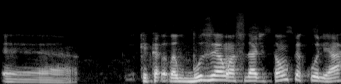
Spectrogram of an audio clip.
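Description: This man speaks at a moderate pace in a fairly high pitch, with lively intonation. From Rio de Janeiro, Brazil. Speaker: researcher and author. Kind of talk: interview. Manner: halting, many repetitions.

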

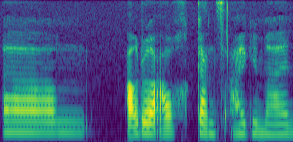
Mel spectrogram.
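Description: A woman is speaking. Her tone is dark and mellow. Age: 20s. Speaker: podcast host. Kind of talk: solo monologue podcast. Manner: hesitant with many filler sounds.

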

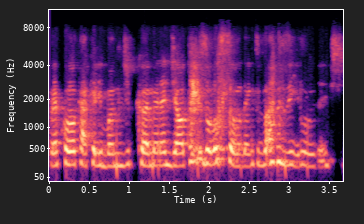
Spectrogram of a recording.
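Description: Noticeable background noise sits behind a woman speaking at a very fast pace. Her fairly high voice has a monotone, flat intonation. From Brazil, Santos. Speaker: podcast co-host, film critic. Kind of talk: casual chat.

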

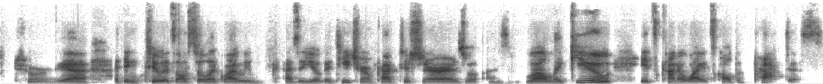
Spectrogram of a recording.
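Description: Against a quiet background, a woman with a very deep, low pitch talks at a fairly quick pace in an American accent, her loudness swinging widely. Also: ordinary pitch variation. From New Jersey. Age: 40s. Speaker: podcast host and yoga teacher. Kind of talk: podcast interview.

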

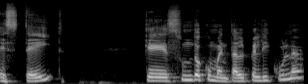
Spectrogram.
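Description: A man with a high pitch and ordinary pitch variation talks fairly slowly. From Mexico. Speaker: podcast host. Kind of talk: casual chat.

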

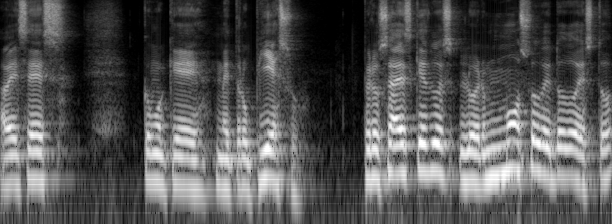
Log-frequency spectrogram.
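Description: The speaker is a man with a fairly high voice. Audible room echo surrounds his speech. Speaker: pastor. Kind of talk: sermon. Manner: conversational, with frequent fillers.

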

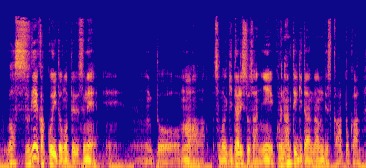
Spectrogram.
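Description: Noticeable background noise sits behind a man whose very deep, low pitch makes very wide swings. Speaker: podcast host and gardener. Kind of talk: casual chat. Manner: chatty, filler-heavy.

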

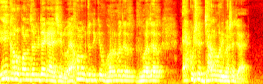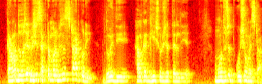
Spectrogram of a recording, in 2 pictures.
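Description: Audible room echo surrounds a voice whose pitch varies in an ordinary way. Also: man, high pitch for a man. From grew up abroad (Saudi Arabia), Bangladeshi family. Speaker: e-commerce founder. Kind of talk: casual interview. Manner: loud; animated.

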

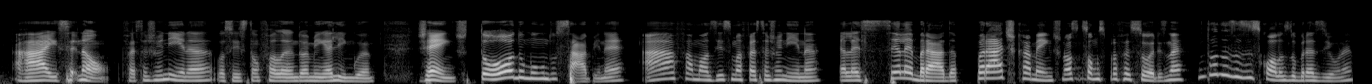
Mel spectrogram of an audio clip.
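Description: An animated woman with a southeastern Brazilian accent talks at a moderate pace and medium pitch, her intonation lively. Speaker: podcast co-host, teacher. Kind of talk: casual educational chat.

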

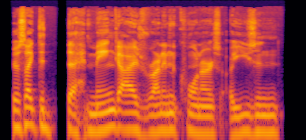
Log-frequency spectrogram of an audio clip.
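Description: A man with an American accent speaks in a normal speaking voice at a fairly low pitch and moderate pace. The sound is dry and close with no echo, in a very clean recording with a silent background. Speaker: police officer and narcotics instructor. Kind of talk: casual chat. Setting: studio.

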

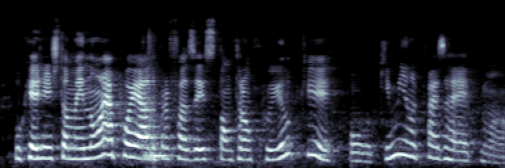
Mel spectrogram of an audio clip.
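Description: Over noticeable background noise, a woman talks at a high pitch and a fairly quick pace, with very wide pitch swings and hardly any pauses. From Minas Gerais, Zona da Mata (Ubá). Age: 20s. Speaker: singer and rapper. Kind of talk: casual chat.

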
